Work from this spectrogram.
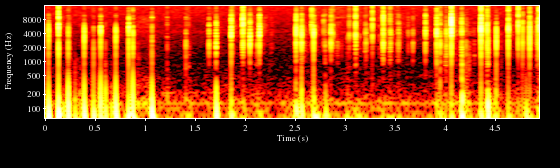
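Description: Very long painted nails tap and scratch the outer surface of a small, hollow white ceramic cup or holder with a gold floral print, held in one hand close to the mic. Rapid, uneven clicks with bright, crisp edges and a dull low thump die away almost instantly. Soft scratchy rasping fills the gaps between them.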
